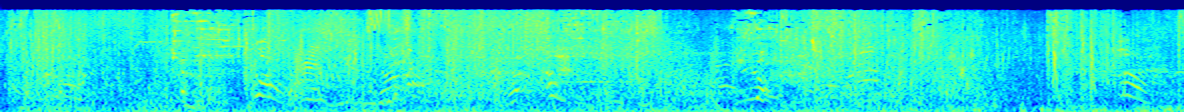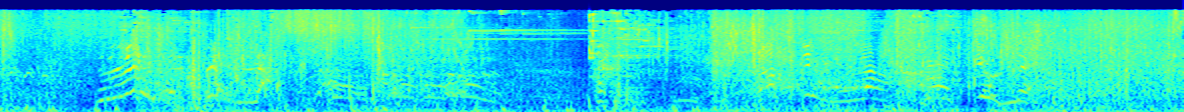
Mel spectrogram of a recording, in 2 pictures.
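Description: Fiery explosions boom.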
